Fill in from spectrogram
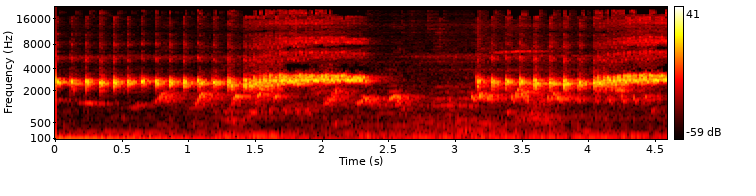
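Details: White-rumped shama in vigorous song full of fill-in phrases, used to spur lazy, listless shamas: a rapid, even rattling trill held at one pitch, breaking off briefly, then resuming just as fast.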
